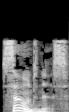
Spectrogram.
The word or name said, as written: soundness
